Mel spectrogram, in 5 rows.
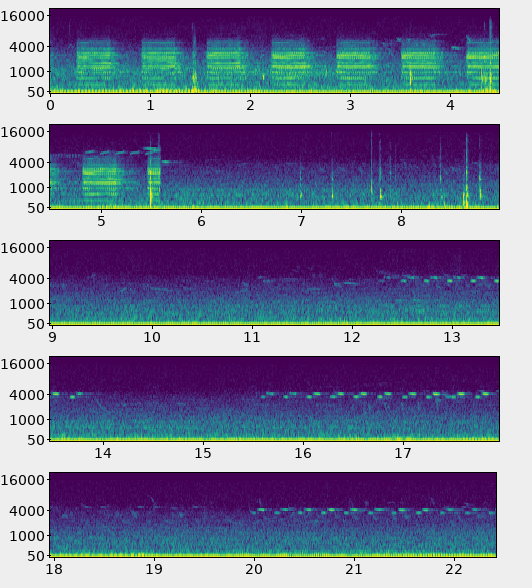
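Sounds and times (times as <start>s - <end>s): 
quiet outdoor ambience: 0.0s - 22.4s
mobile phone alarm beeping: 0.3s - 5.6s
sharp clicks: 3.5s - 4.6s, 5.4s - 5.6s, 6.9s - 8.9s.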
